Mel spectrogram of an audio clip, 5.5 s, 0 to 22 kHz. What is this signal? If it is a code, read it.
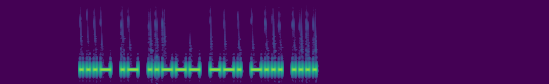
Morse code, heard as a keyed tone, about 34 wpm, 700 Hz. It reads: VA2GBH
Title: DXCC-100 Call Signs - 6 Characters - Repeated 3x - 35wpm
